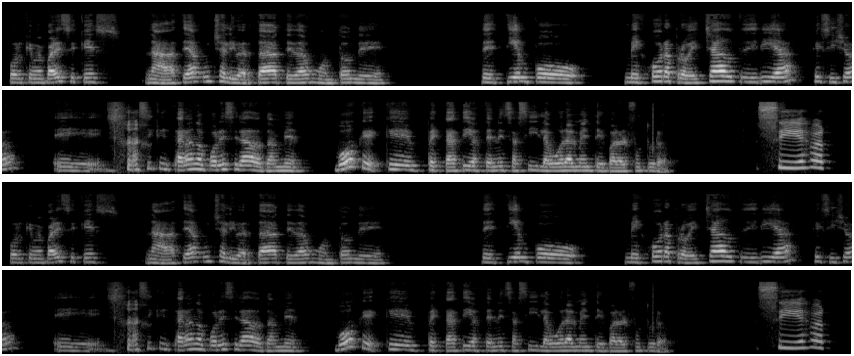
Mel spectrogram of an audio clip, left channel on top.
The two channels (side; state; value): right; quieter; 6.1 dB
